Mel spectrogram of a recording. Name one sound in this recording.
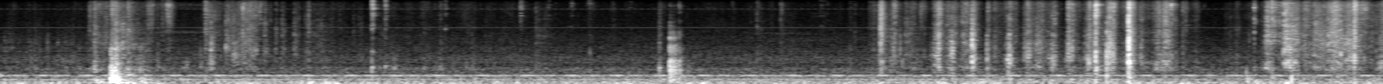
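Paper rustles and scrapes close by.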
